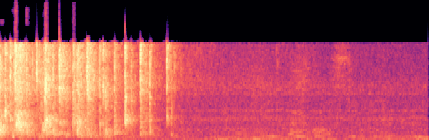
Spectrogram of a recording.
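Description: A small group of people clapping, the applause dying away about a second and a half in, followed by faint talking in the room.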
